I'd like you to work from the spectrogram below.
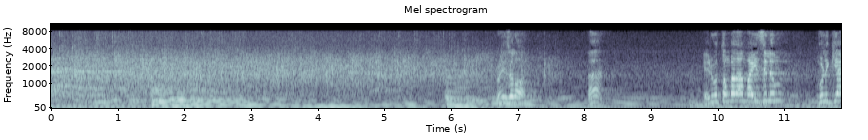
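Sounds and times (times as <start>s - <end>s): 
audience clapping at a church gathering: 0.0s - 8.0s
soft sustained musical tones: 0.0s - 11.8s
speech: 6.8s - 7.4s, 8.0s - 8.4s, 9.8s - 11.8s.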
